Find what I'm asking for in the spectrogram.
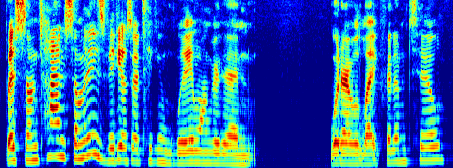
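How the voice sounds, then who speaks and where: A woman in her thirties talking openly to camera in a casual vlog. She is animated and emotional and sometimes drops to a hushed voice to calm herself. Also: medium pitch, fairly quick, clear, resonant tone. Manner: animated and emotional, self-soothing in hushed tones. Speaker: vlogger and business coach.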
